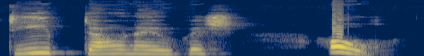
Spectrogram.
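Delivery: plain reading voice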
